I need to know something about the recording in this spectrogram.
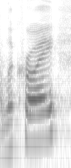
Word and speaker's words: LaCroix: to some of the bubbly or maybe the LaCroix. Is that how you say it? Yeah, LaCroix.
